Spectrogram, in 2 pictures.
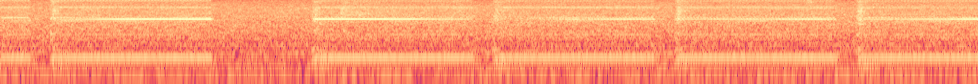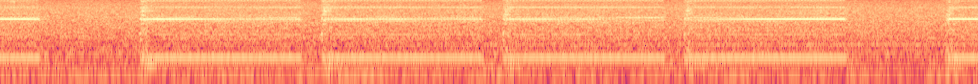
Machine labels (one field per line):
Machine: slide rail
